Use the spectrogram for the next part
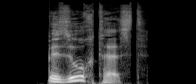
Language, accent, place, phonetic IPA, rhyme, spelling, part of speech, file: German, Germany, Berlin, [bəˈzuːxtəst], -uːxtəst, besuchtest, verb, De-besuchtest.ogg
- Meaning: inflection of besuchen: 1. second-person singular preterite 2. second-person singular subjunctive II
